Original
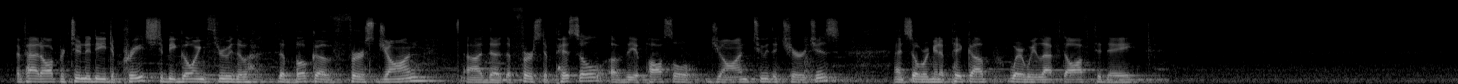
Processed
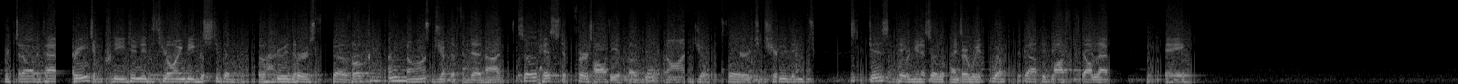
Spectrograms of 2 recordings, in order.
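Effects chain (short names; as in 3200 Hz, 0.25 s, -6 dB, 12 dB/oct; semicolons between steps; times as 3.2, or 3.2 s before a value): slices in reverse order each 0.185 s, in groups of 4; de-hum 103.7 Hz, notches 6; rotary speaker horn 1 Hz; dynamic EQ 2400 Hz, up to +4 dB, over -51 dBFS, Q 0.73; in parallel at -5.5 dB: companded quantiser 2-bit; on the sum: gain -4 dB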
